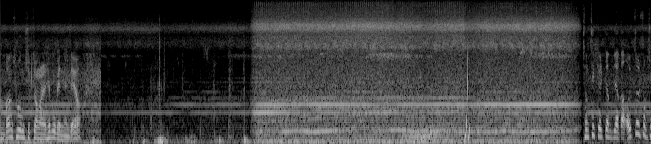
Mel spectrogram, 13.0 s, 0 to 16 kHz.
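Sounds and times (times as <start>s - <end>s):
loudspeaker drone of held tones: 0.0s - 1.8s.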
